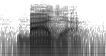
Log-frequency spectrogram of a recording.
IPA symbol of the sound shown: ʝ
